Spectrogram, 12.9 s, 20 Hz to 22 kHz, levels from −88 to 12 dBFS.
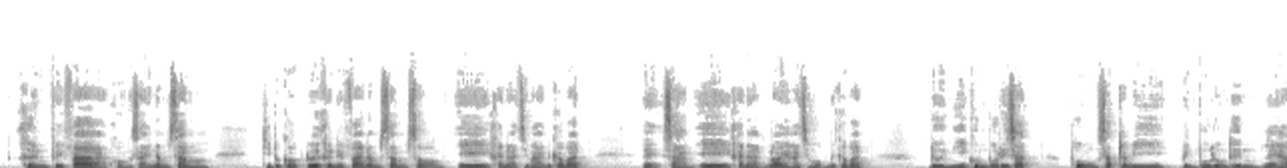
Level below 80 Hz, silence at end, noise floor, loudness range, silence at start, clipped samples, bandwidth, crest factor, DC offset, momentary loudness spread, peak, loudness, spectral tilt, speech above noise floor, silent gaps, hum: -62 dBFS; 0 s; -61 dBFS; 3 LU; 0.2 s; under 0.1%; 13.5 kHz; 20 dB; under 0.1%; 9 LU; -10 dBFS; -29 LUFS; -6 dB/octave; 33 dB; none; none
